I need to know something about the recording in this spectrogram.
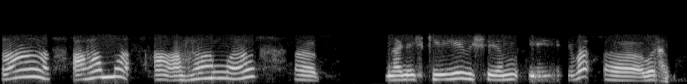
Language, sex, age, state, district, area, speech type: Sanskrit, female, 30-45, Karnataka, Dakshina Kannada, rural, conversation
